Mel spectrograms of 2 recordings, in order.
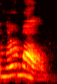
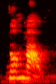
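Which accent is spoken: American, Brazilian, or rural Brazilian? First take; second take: rural Brazilian; Brazilian. First: Said with a rural Brazilian countryside accent. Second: Said in a standard Brazilian Portuguese accent. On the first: "Com uma leve entonação do interior" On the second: "Em português você fala"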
